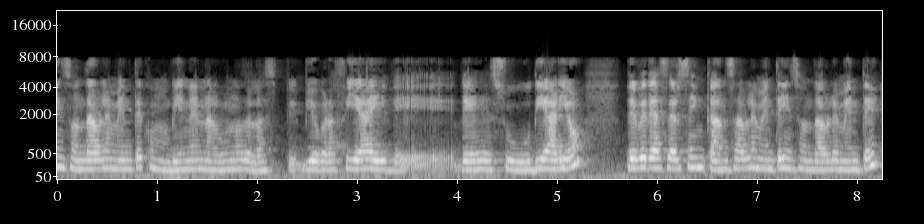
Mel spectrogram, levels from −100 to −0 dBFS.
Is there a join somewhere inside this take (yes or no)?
no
